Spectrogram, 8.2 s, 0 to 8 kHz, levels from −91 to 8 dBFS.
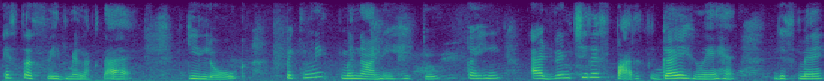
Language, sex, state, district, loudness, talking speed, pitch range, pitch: Hindi, female, Gujarat, Gandhinagar, -19 LUFS, 125 wpm, 235-300 Hz, 265 Hz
